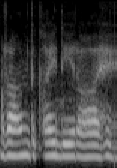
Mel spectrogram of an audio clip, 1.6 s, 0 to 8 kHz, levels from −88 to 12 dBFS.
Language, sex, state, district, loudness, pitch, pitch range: Hindi, female, Uttar Pradesh, Deoria, -23 LUFS, 225 Hz, 215-230 Hz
